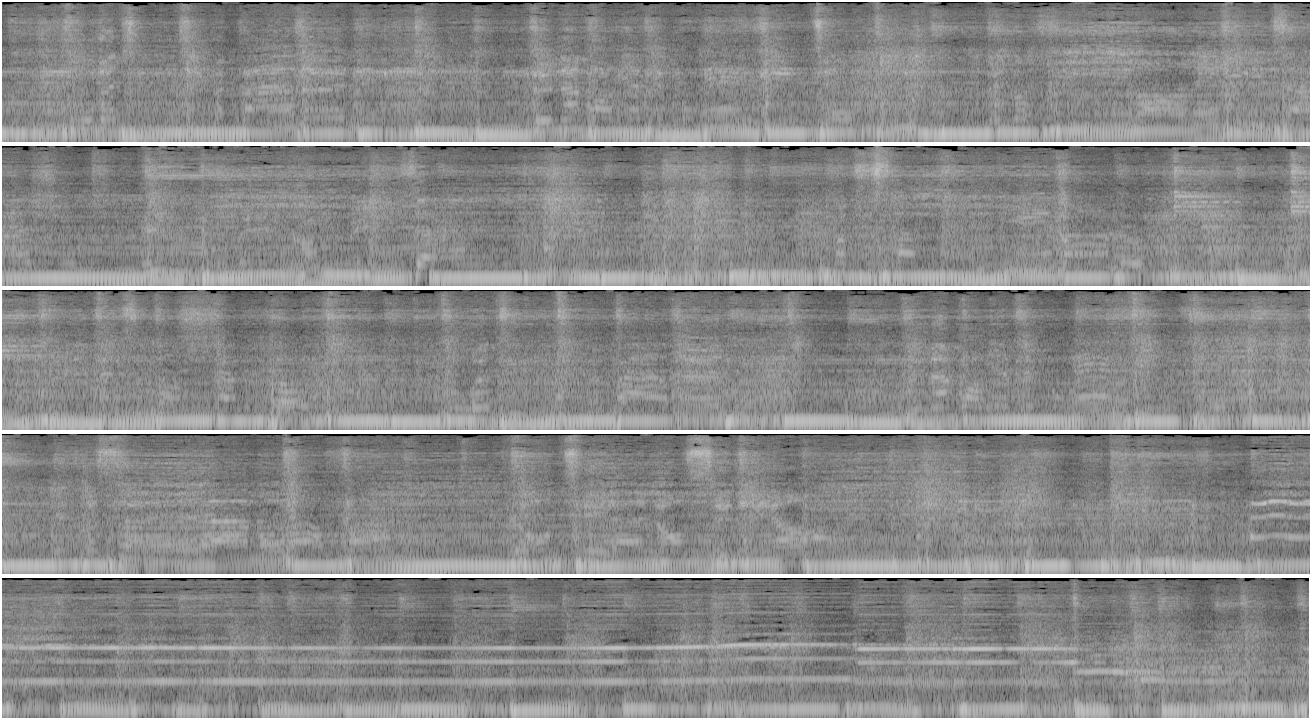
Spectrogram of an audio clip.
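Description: Live rock band playing with drums, bass and acoustic and electric guitars, a harmonica playing over them. About four seconds before the end the harmonica holds one long note.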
